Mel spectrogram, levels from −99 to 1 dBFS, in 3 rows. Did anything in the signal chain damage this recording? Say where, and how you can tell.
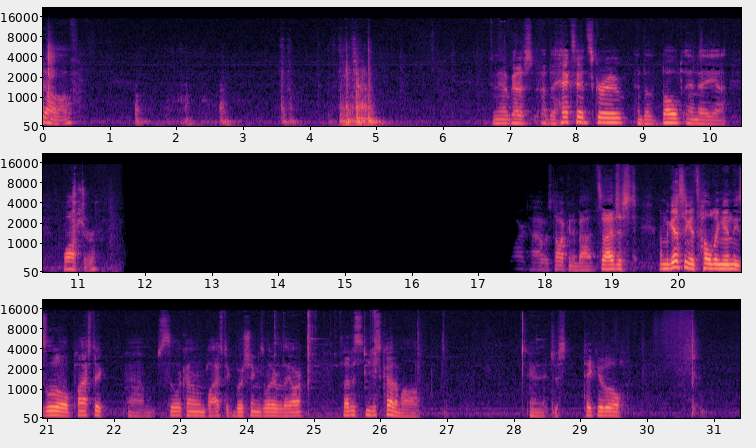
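Yes, there's a mains buzz from about 22.67 s to 25.94 s, and it points to the analogue wiring stage. It's a steady, raspy buzz sitting well below the main signal, roughly 35 dB down, built on 60 Hz with a stack of harmonics climbing into the kilohertz range. That edgy texture comes from sharp spikes leaking in twice per mains cycle, the kind a dimmer, a rectifier or a poorly shielded cable lets through.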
